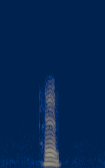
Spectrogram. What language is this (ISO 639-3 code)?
sat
